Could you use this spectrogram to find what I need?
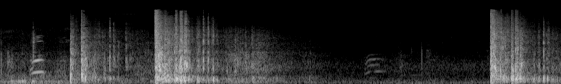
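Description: Gunshots at a gun club shooting range at Lake Merced: a few sharp, loud cracks with short ringing tails, two close together early on, then a quiet stretch before another.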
